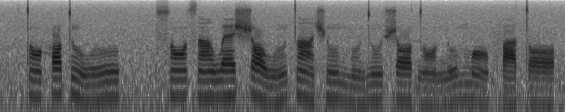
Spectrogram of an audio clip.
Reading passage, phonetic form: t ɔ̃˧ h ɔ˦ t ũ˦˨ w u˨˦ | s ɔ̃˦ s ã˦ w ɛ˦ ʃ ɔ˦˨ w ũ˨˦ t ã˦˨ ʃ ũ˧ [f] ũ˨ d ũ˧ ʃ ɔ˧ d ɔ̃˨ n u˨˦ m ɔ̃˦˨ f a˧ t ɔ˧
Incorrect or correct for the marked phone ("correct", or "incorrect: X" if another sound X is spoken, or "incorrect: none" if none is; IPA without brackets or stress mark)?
incorrect: m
